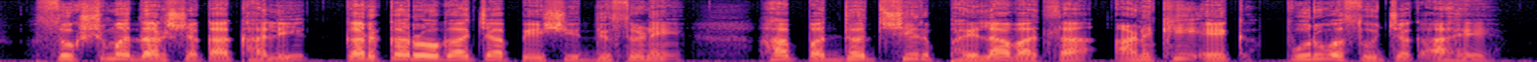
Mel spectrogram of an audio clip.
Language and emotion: Marathi, neutral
